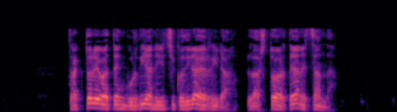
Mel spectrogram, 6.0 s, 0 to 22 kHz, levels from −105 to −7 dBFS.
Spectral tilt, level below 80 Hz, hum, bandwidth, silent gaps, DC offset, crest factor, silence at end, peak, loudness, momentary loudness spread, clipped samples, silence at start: -4 dB/octave; -86 dBFS; none; 7.6 kHz; 3.61-3.71 s; under 0.1%; 18 dB; 0.95 s; -28 dBFS; -43 LUFS; 12 LU; under 0.1%; 1.05 s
